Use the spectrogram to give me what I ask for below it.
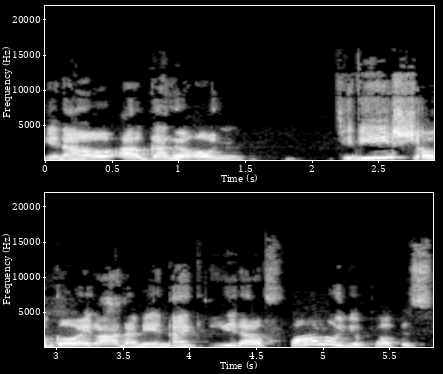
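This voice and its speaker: Speaking at a fairly slow pace, a woman uses a high pitch. Her voice makes very wide pitch swings. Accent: European. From Europe. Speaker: marketing or business expert. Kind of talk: live-streamed interview chat. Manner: animated.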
